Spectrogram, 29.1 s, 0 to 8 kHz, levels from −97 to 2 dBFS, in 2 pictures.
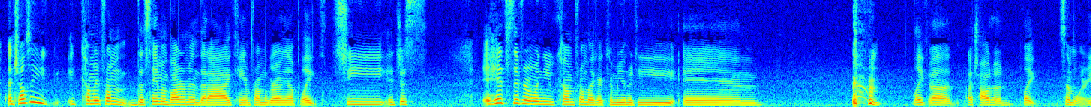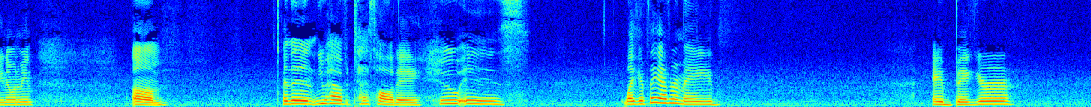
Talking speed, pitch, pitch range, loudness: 115 wpm, 200 Hz, 175-230 Hz, -24 LUFS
